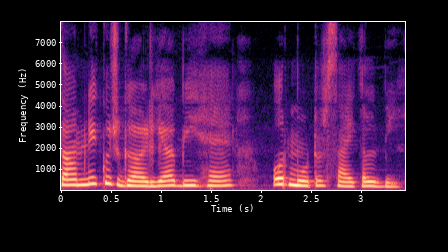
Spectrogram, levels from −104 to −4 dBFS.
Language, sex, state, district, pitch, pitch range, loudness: Hindi, female, Uttar Pradesh, Lalitpur, 225 Hz, 210-250 Hz, -14 LUFS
